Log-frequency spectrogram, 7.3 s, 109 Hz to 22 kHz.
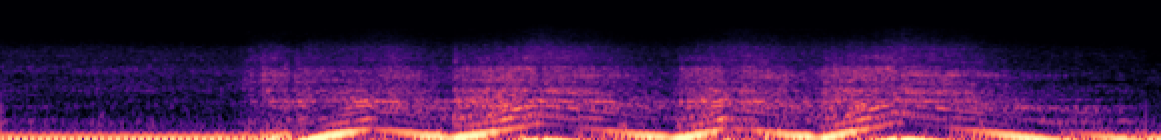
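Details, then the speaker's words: Camaro V6 running again after gas tank refit, no exhaust fitted yet: raw, loud barking through repeated rev blips, pitch climbing and falling each time with no muffling; open exhaust, no silencer. "The thing runs now. The gas tank's all in it. No leaks. No exhaust yet. I'm going to put a piece of pipe on it with a cherry bomb."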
